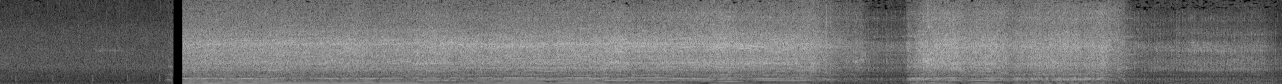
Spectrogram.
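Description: Two-stroke chainsaw running at high revs and cutting wood, starting abruptly about two seconds in, its pitch wavering under the load. About ten seconds in the revs drop, rise and fall again, and the saw runs lower and quieter near the end.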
